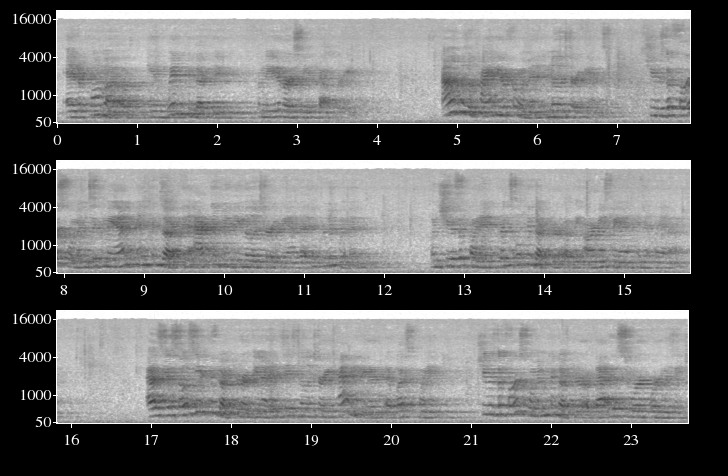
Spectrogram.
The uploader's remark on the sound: This is a recording of McKendree's Music of Women Composers Concert. The concert is featuring McKendree's band concert and wind ensemble.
